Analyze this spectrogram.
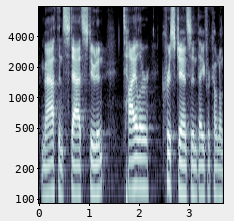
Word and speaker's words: Kristjansen: But do you have the Norwegian pronunciation? You told me to say Kristjansen.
